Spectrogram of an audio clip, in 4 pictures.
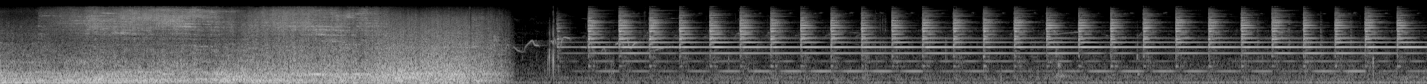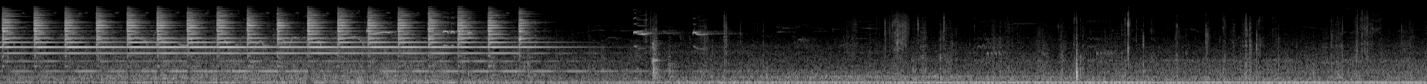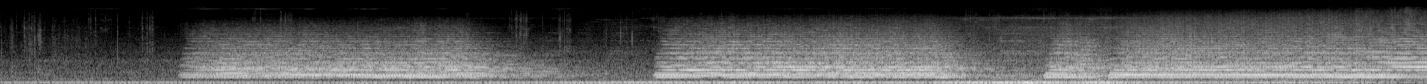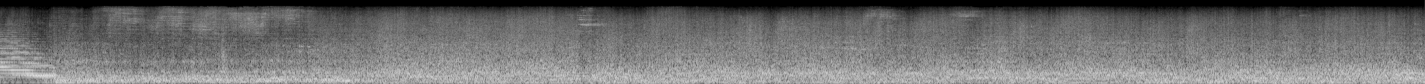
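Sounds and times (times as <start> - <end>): train wheels rumbling on rails: 0.0 - 57.0
locomotive air horn blasts: 30.3 - 34.1, 35.1 - 43.4.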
